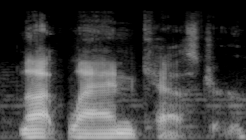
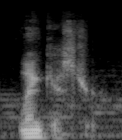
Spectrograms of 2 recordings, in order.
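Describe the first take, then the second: First: It is said the New York way. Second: It is said the local Pennsylvania way. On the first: The speaker calls it wrong. "they pronounce it differently in New Jersey and in New York" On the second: The speaker calls it right. "but Lancaster"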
